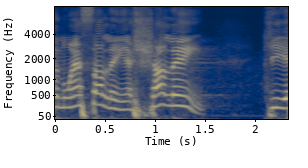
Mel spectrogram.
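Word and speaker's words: Shalem: chamada Salem que significa paz na verdade a pronúncia não essa lenha chalem que é derivado de Shalom que significa paz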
